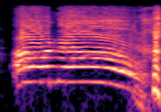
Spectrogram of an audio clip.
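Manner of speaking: very high, drawn-out shriek with "oh" stretched. Recalling your wife's reaction in the theater, imitating wife screaming out. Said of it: "my wife screamed out".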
